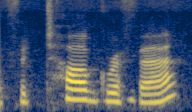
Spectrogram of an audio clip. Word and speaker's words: photographer: it's a difficult workers you have to change the stress depending on the book so photographer and the object is the photograph maybe it's also worth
